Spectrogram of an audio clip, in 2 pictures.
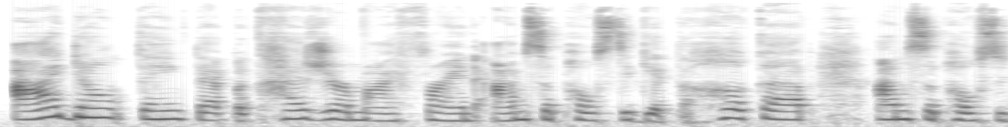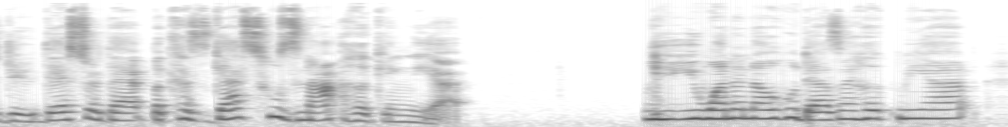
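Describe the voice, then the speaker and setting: A woman speaks at a fairly high pitch and somewhat breathy. Her pace is moderate. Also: ordinary pitch variation. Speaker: lifestyle vlogger. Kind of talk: casual vlog chat. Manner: pauses often.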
